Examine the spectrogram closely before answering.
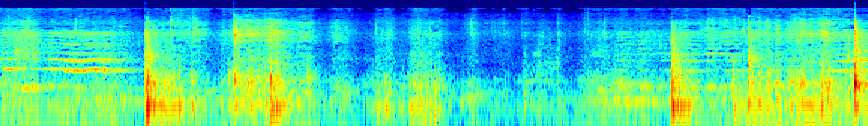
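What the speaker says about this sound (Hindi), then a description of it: "अब मैं इसको डिश आउट कर दूंगी।" Mater pulao, white rice with peas, being served from a pot with a metal spoon: scraping and clinking of utensil against the pot, several louder clanks at intervals, close and fairly loud, with some quiet background sound between.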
